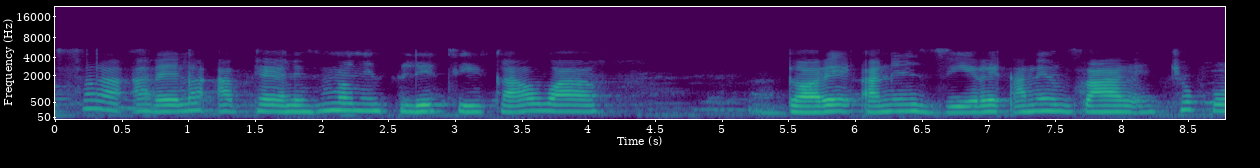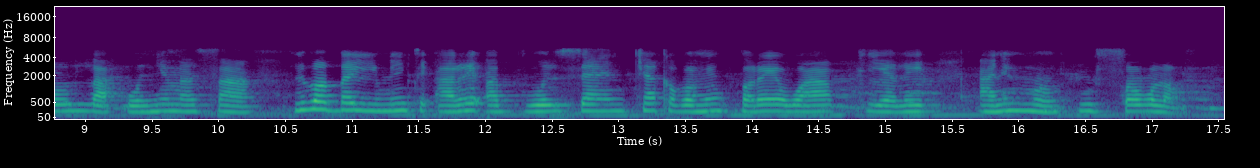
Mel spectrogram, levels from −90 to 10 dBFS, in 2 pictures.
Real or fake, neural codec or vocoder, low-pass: fake; codec, 32 kHz, 1.9 kbps, SNAC; 5.4 kHz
